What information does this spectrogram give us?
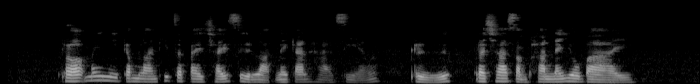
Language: Thai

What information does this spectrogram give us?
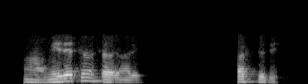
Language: Telugu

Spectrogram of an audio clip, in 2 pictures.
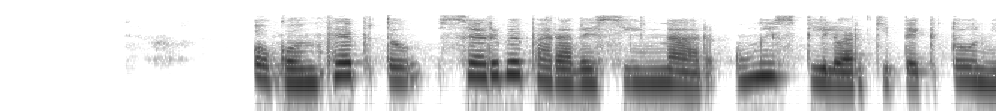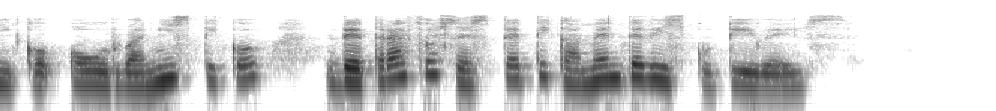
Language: Galician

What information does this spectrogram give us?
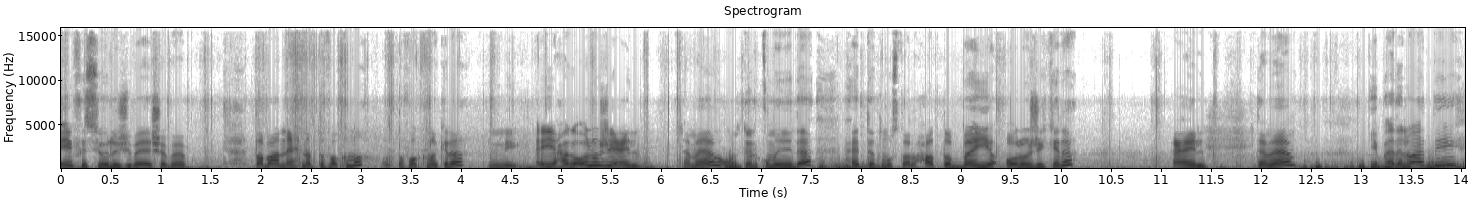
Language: Arabic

